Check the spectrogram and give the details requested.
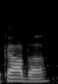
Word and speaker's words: Kaaba: told to build the Kaaba raise its foundations actually the incorrect way to say it would be in fact he was told to build the cabin know if your fire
